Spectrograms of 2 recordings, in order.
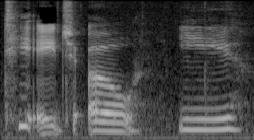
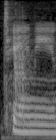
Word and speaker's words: Thoene: The name is spelled T-H-O-E-N-E, pronounced Thoene, not Thoene.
